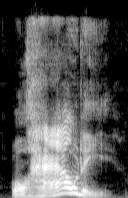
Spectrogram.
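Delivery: high, loud hammed-up Texas twang. Co-host playing Arcade the international assassin, Texas twang. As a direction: holler it like a cartoon Texan. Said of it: "Texas twang".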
